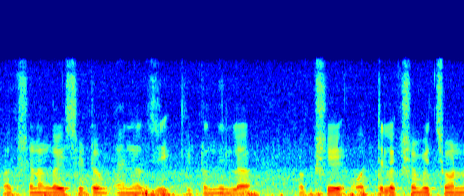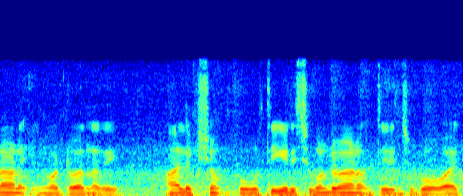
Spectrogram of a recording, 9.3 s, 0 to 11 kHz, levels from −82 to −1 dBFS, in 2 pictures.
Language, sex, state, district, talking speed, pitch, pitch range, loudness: Malayalam, male, Kerala, Kasaragod, 115 wpm, 110 Hz, 100-115 Hz, -17 LUFS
